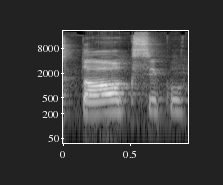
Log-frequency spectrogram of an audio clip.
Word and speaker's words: tóxico: assim temos outras palavras tóxico tem som de cs nós temos é fixar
